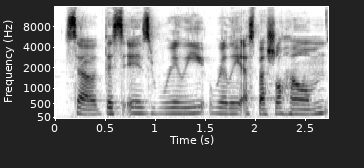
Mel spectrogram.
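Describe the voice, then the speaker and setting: A woman speaks in an enthusiastic tone with a fairly low pitch. Noticeable background noise is present. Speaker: realtor. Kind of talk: screen-share real estate walkthrough.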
